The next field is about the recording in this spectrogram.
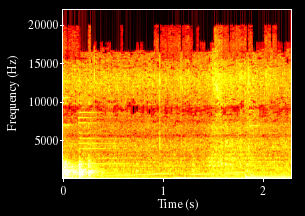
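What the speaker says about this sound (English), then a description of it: "let's add in the cooked chickpeas." Cooked chickpeas tipped into a hot pan for chana masala, a brief sizzle burst at the start settling into a steady frying hiss, with music playing underneath.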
